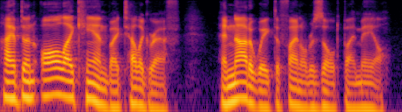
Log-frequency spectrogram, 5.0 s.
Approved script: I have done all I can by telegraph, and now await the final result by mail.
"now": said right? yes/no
no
